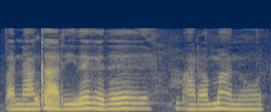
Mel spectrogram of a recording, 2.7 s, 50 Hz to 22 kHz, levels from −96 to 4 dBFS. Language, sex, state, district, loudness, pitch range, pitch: Chakma, female, Tripura, Unakoti, -19 LUFS, 165-190 Hz, 175 Hz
